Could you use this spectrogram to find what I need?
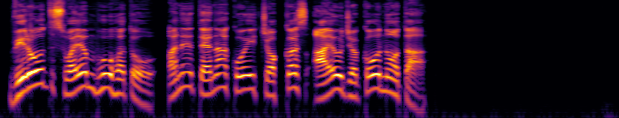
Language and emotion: Gujarati, neutral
